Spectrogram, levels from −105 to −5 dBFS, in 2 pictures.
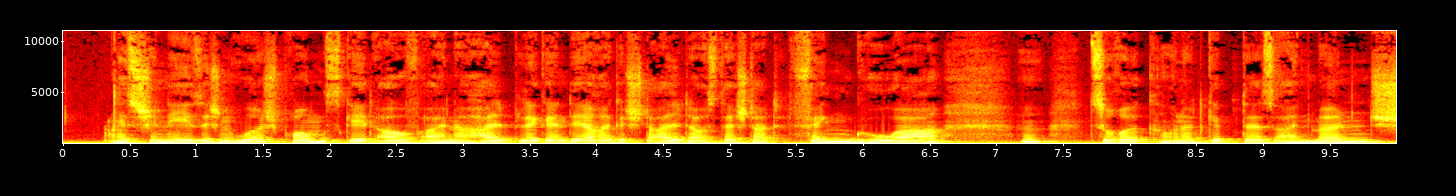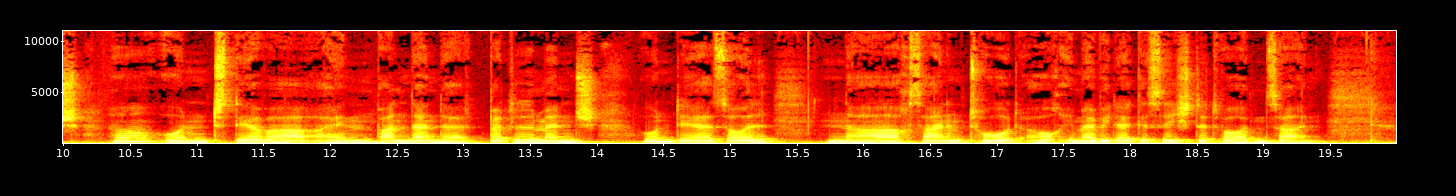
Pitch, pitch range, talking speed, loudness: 145 Hz, 135-165 Hz, 110 wpm, -15 LUFS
